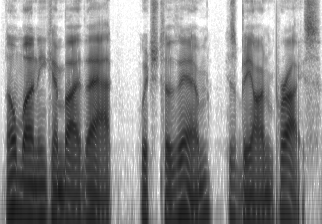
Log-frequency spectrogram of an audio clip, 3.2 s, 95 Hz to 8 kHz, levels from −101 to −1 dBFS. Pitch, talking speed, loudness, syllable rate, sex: 95 Hz, 205 wpm, -18 LUFS, 4.8 syllables/s, male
